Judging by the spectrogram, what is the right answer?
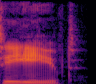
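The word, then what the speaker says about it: עבד: to one's enemies slaves the Hebrew word is pronounced eved it refers to a servant or a slave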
